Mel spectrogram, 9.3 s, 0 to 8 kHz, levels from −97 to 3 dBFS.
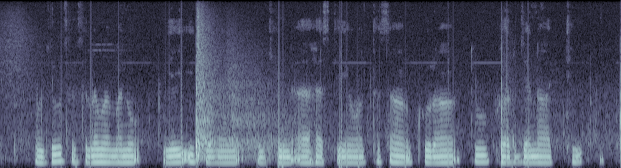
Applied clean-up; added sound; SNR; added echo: none; Fireworks; 10 dB; none.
